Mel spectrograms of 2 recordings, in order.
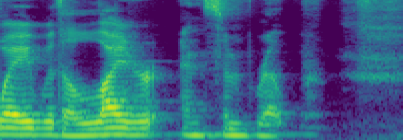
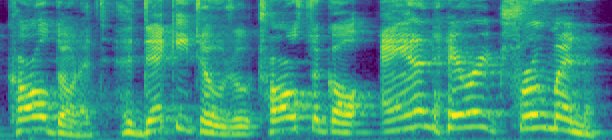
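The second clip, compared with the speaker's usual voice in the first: building excitement; 7 semitones higher, 5 dB louder than usual. Real, not acted. Game host lists the explosive's victims, mounting excitement. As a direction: climb higher and louder through each name.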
